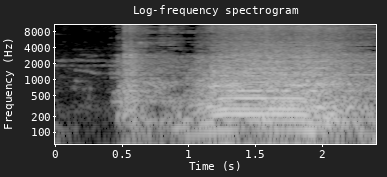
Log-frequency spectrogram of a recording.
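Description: Automatic fly ash brick making machine running: a loud, steady mechanical hum mixed with noise, starting about half a second in and at its loudest over the second half.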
